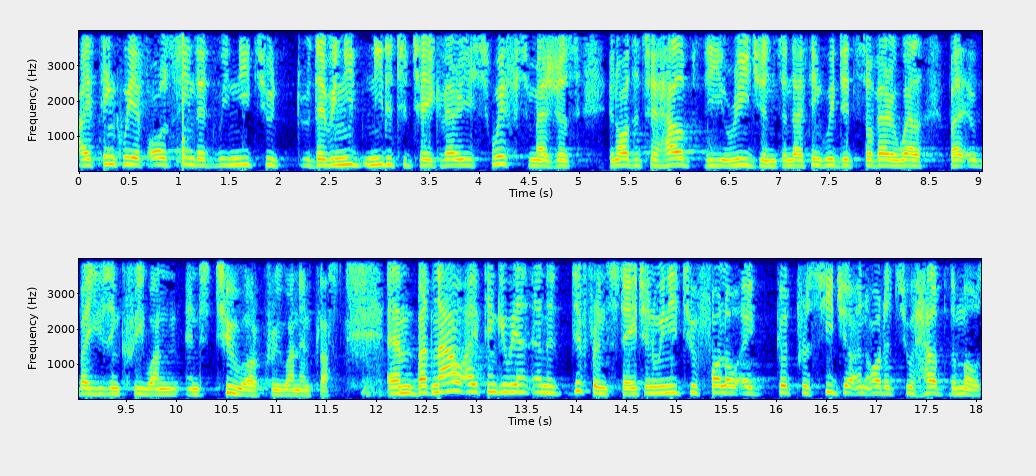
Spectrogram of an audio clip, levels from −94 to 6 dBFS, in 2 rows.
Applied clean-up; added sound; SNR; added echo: none; none; none; none.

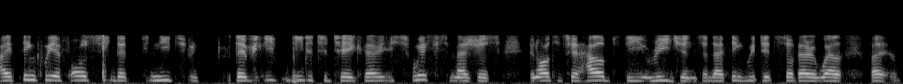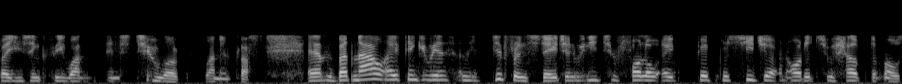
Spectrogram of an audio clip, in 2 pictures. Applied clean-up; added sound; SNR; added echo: neural diffusion model UNIVERSE++.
